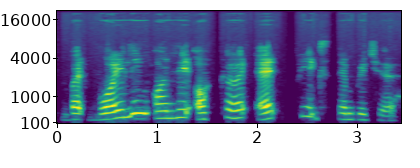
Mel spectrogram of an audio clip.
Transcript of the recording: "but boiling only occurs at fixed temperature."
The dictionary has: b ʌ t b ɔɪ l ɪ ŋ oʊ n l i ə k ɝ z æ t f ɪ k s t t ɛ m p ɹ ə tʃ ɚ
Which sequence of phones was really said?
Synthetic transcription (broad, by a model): b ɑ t b ɔɪ l ɪ ŋ oʊ n l i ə k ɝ ɛ t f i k s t t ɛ m p ɹ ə tʃ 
